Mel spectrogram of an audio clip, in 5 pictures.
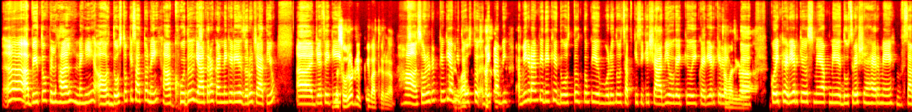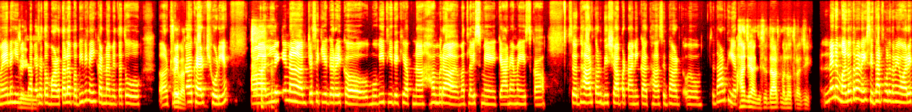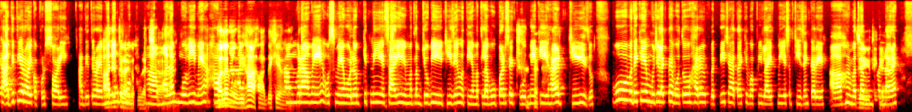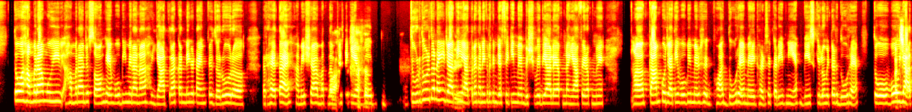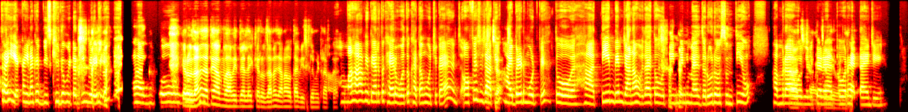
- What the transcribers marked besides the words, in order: in English: "सोलो ट्रिप"; in English: "सोलो ट्रिप"; chuckle; in English: "टाइम"; in English: "करियर"; in English: "करियर"; in English: "ट्रिप"; chuckle; in English: "मूवी"; in English: "सॉरी"; in English: "मूवी"; in English: "मूवी"; in English: "मूवी"; chuckle; in English: "लाइफ"; in English: "मूवी"; in English: "सॉन्ग"; in English: "टाइम"; chuckle; laugh; laughing while speaking: "बीस किलोमीटर भी मेरे लिए"; chuckle; in English: "ऑफिस"; in English: "हाइब्रिड मोड"; chuckle
- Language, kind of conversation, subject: Hindi, podcast, कौन-सा गाना आपको किसी खास यात्रा की याद दिलाता है?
